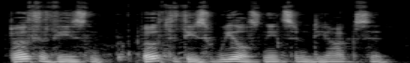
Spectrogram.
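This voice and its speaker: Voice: medium pitch, steady tone, moderate pace, dark tone, a little hiss or hum. A hobbyist vlogger giving a casual, unscripted show-and-tell in a matter-of-fact way, musing tentatively while talking. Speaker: hobbyist vlogger showing thrift-store radio finds.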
